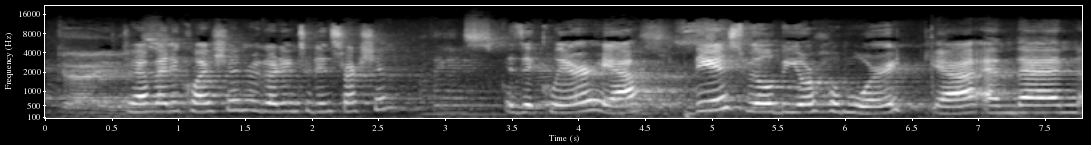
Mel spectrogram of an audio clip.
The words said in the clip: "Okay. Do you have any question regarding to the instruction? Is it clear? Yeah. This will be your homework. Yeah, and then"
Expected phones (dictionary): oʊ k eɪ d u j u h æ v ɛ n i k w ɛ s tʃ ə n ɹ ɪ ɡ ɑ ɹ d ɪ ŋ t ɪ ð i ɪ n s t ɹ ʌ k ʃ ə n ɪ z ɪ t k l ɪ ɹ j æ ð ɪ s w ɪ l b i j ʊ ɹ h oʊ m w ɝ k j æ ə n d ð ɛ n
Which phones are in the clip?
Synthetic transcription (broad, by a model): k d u j u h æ v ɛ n i k w ɛ s tʃ ə n ɹ ɪ ɡ ɑ ɹ d ɪ ŋ t ɪ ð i ɪ n s t ɹ ʌ k ʃ ə n ɪ z ɪ t k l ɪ ɹ j æ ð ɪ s w ɪ l b i j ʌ ɹ h oʊ m w ɝ k j æ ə n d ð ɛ n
